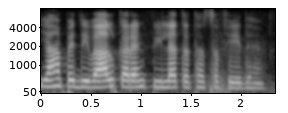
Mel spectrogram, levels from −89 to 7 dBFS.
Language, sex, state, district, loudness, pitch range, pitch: Hindi, female, Jharkhand, Ranchi, -17 LUFS, 205-230 Hz, 215 Hz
